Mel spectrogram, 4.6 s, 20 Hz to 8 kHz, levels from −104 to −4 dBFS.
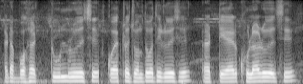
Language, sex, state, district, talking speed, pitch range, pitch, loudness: Bengali, male, West Bengal, North 24 Parganas, 170 wpm, 130-145 Hz, 140 Hz, -14 LUFS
